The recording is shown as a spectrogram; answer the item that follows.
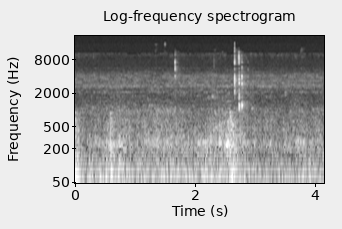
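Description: Near silence, with a faint click of a remote control button a little past halfway through, as the on-screen selection moves.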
